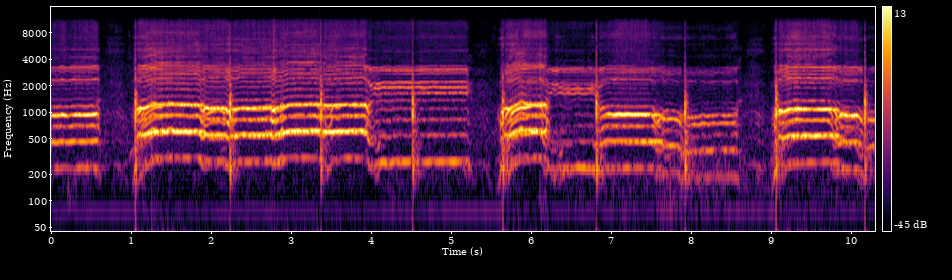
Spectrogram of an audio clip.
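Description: A man's voice chanting in long held notes that step between pitches, in phrases broken by short pauses for breath.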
